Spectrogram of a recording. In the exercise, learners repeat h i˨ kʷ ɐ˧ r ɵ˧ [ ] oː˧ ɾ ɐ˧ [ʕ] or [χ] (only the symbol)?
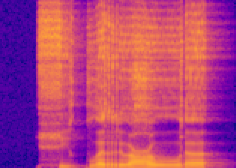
ʕ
